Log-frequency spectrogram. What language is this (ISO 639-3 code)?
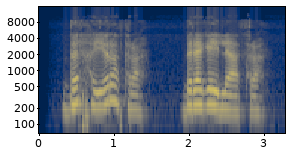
bak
